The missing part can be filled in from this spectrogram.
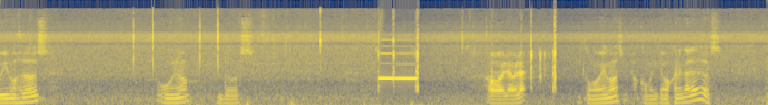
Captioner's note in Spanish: acople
